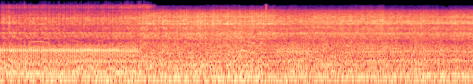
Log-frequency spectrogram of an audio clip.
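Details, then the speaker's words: New, not yet broken-in motorized bicycle two-stroke engine, stock carb and exhaust, test ride; raspy buzz under load with no real pull; owner suspects internal timing problem; poor running, low power. "Guys, so you saw it did not run well."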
